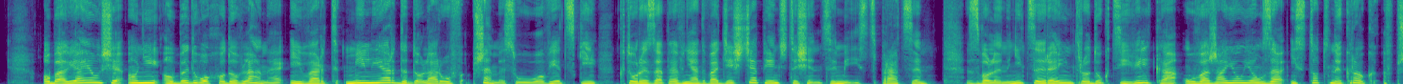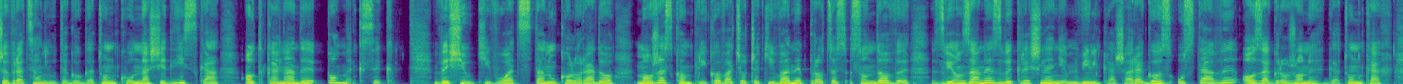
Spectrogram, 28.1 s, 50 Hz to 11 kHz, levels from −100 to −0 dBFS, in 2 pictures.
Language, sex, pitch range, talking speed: Polish, female, 175-240 Hz, 115 wpm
